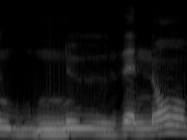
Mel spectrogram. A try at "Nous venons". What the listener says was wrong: No, not venom. Nous venons.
